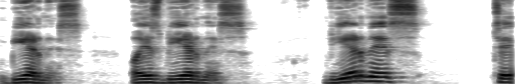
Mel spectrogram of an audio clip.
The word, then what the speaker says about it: viernes: So, getting back to viernes, I happen to do the slightly, let's grip the lower lip with the top teeth, V, like Valentino, Valentina. So I would say viernes, viernes. But some of my buddies, they'll say viernes like a B, like pushing the sound out, sort of in an equilibrium fashion from like both top and bottom of the mouth, and not bringing the lip and the teeth together. They'll just say viernes.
